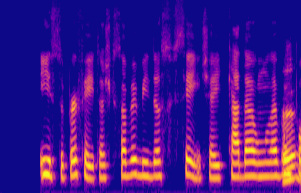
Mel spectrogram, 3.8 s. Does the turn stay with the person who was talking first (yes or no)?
yes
